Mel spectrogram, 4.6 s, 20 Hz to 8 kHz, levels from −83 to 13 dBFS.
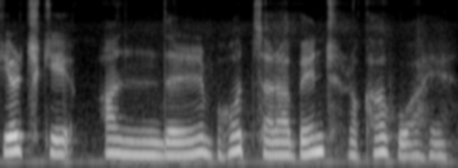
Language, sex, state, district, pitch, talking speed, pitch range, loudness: Hindi, female, Arunachal Pradesh, Lower Dibang Valley, 190 Hz, 120 wpm, 180-215 Hz, -20 LUFS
